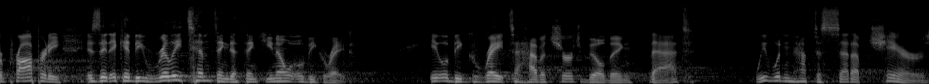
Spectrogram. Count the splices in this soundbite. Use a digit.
1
